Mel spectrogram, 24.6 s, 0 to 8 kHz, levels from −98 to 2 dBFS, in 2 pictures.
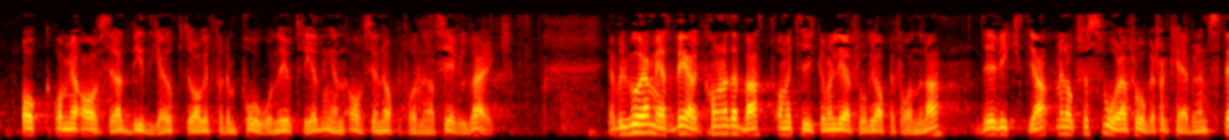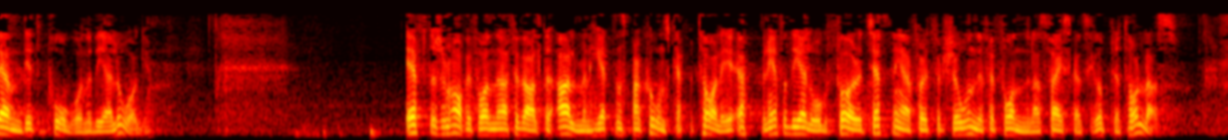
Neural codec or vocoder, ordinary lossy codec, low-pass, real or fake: none; MP3, 24 kbps; 7.2 kHz; real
